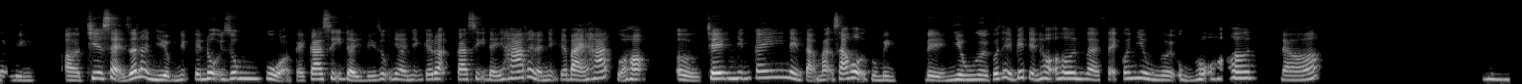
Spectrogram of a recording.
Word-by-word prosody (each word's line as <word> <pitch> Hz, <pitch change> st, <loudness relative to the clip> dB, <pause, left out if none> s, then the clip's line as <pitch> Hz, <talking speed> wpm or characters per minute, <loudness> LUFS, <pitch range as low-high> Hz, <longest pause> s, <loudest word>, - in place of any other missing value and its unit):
là 200 Hz, -, -4 dB
mình, 190 Hz, -1 st, -7 dB, 0.2 s
ờ, 195 Hz, -2 st, -2 dB
chia 280 Hz, +10 st, 0 dB
sẻ -, -, +2 dB
rất 285 Hz, +5 st, +6 dB
là 355 Hz, -, +1 dB
nhiều 215 Hz, -5 st, +2 dB
những 200 Hz, +4 st, -8 dB
cái 240 Hz, -, 0 dB
nội 255 Hz, -1 st, +3 dB
dung 270 Hz, +1 st, +1 dB
của 255 Hz, -4 st, 0 dB
cái 185 Hz, -, -4 dB
ca 245 Hz, +6 st, +3 dB
sĩ 265 Hz, +1 st, -4 dB
đấy. 190 Hz, -7 st, +2 dB
Ví 195 Hz, +1 st, -5 dB
dụ 250 Hz, +3 st, -4 dB
như 250 Hz, -1 st, -3 dB
là 220 Hz, -, 0 dB
những 210 Hz, +1 st, -8 dB
cái 235 Hz, +2 st, -2 dB
đoạn 265 Hz, -, +1 dB
ca 235 Hz, 0 st, +2 dB
sĩ 260 Hz, +3 st, -7 dB
đấy 205 Hz, -2 st, -2 dB
hát, 285 Hz, +5 st, +2 dB
hay 340 Hz, -3 st, 0 dB
là -, -, 0 dB
những 205 Hz, +4 st, -8 dB
cái 225 Hz, -1 st, -5 dB
bài 220 Hz, -3 st, +3 dB
hát 285 Hz, +4 st, +1 dB
của -, -, -4 dB
họ 235 Hz, -1 st, +1 dB, 0.2 s
ở 200 Hz, -6 st, -1 dB
trên 270 Hz, 0 st, +7 dB
những 280 Hz, +1 st, -2 dB
cái 315 Hz, +2 st, -1 dB
nền 285 Hz, -7 st, 0 dB
tảng 185 Hz, +2 st, -3 dB
mạng 220 Hz, 0 st, -3 dB
xã 255 Hz, -1 st, +3 dB
hội 295 Hz, 0 st, +4 dB
của 205 Hz, -, -8 dB
mình 195 Hz, -1 st, -4 dB, 0.3 s
để 190 Hz, -4 st, -1 dB
nhiều 215 Hz, +3 st, +1 dB
người 220 Hz, 0 st, 0 dB
có 250 Hz, -, +2 dB
thể 270 Hz, 0 st, -1 dB
biết 300 Hz, +4 st, -1 dB
đến 260 Hz, -6 st, -3 dB
họ 275 Hz, -, +1 dB
hơn 275 Hz, -2 st, +3 dB
và 235 Hz, -4 st, 0 dB
sẽ 290 Hz, -, -4 dB
có 275 Hz, -, 0 dB
nhiều 280 Hz, -2 st, +1 dB
người 210 Hz, -2 st, -3 dB
ủng 190 Hz, -2 st, -8 dB
hộ 245 Hz, +5 st, -2 dB
họ 260 Hz, -, -5 dB
hơn, 290 Hz, 0 st, +3 dB, 0.3 s
đó. 215 Hz, +4 st, -1 dB, 1.6 s
Ừm. 235 Hz, -2 st, -3 dB
240 Hz, 265 wpm, -23 LUFS, 210-275 Hz, 1.6 s, trên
